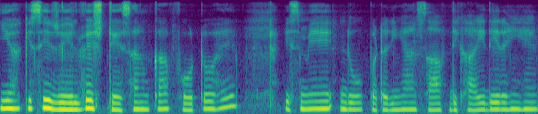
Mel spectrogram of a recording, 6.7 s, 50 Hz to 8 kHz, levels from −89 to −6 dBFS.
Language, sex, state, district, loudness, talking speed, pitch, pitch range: Hindi, male, Uttar Pradesh, Jyotiba Phule Nagar, -18 LUFS, 135 wpm, 185 Hz, 170-195 Hz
